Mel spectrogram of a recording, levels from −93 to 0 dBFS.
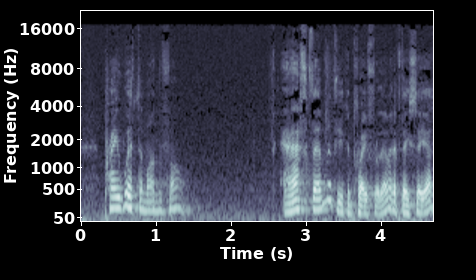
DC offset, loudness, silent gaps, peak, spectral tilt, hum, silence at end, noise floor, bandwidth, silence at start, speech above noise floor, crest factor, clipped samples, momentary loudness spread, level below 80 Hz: under 0.1%; -18 LUFS; none; 0 dBFS; -6.5 dB/octave; none; 0 s; -45 dBFS; 17.5 kHz; 0 s; 28 dB; 18 dB; under 0.1%; 11 LU; -46 dBFS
